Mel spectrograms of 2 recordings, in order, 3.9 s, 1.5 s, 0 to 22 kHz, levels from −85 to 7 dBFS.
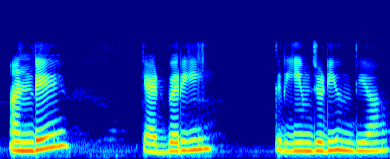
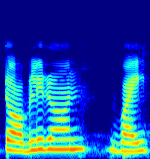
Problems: none marked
